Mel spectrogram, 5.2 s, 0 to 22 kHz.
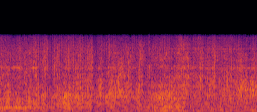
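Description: Bell CH-146 Griffon helicopter's rotor and turbine sound, a steady hum that fades out about two seconds in, over a constant rushing background noise.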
